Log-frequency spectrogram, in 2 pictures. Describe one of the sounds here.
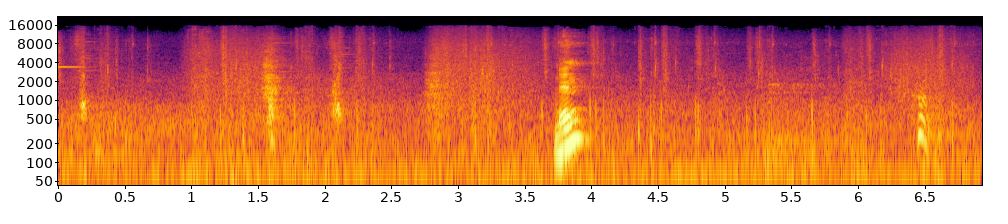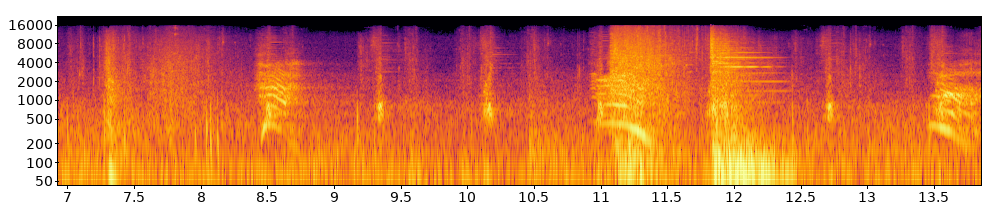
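Swords clash and swish in a fight.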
